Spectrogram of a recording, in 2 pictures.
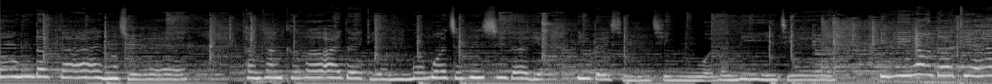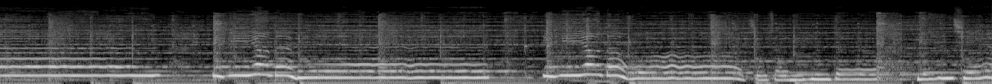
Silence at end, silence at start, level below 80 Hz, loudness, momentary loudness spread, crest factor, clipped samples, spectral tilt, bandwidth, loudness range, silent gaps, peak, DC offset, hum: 0 s; 0 s; -36 dBFS; -18 LUFS; 7 LU; 12 dB; under 0.1%; -5.5 dB/octave; 14.5 kHz; 3 LU; none; -4 dBFS; under 0.1%; none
